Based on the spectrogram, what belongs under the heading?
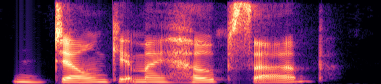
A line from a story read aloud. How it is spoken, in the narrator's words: mumbled sarcastically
